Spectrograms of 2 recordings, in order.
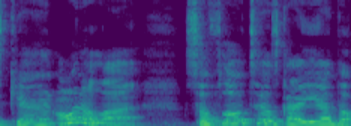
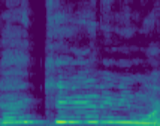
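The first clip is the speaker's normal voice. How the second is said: very high blubbering, tearful boo-hoo sobbing; 11 semitones higher, 4 dB louder than usual. Retelling Flo arriving at the restaurant, imitating Flo crying.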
